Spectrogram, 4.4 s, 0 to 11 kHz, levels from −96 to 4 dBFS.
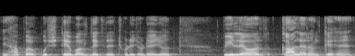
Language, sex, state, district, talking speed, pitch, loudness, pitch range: Hindi, male, Jharkhand, Garhwa, 215 wpm, 135 Hz, -17 LUFS, 125-140 Hz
